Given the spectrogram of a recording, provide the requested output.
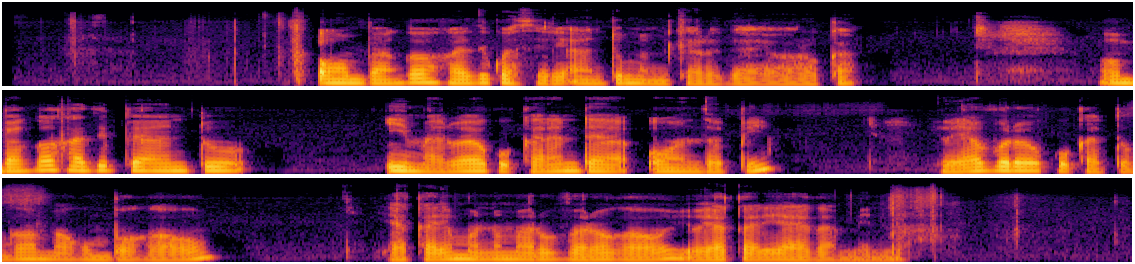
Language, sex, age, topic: Oshiwambo, female, 25-35, finance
